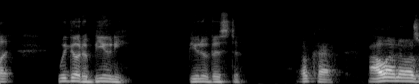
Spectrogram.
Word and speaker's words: Buena Vista: Because I'm not a Colorado native, and I say Buena Vista, but that's not it, is it? Buena Vista. Buena Vista. Okay. So say it the Colorado wrong Spanish pronunciation, like we do with so many things, like Salida and Lyman.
